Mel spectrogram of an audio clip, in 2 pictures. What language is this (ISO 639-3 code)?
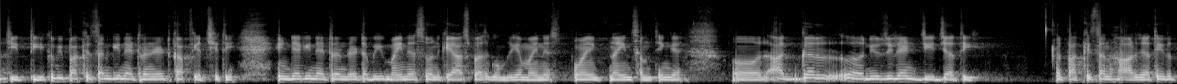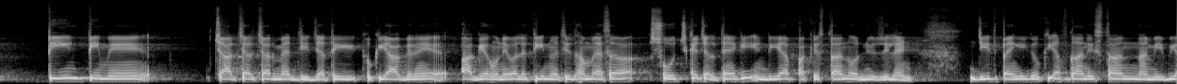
hin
